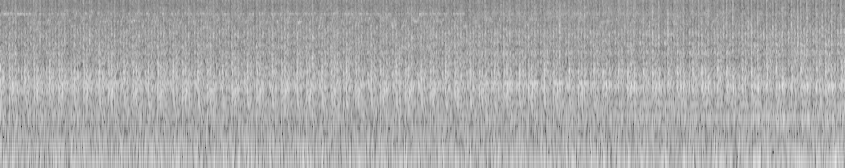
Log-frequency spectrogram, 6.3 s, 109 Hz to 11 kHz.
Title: 1997 Ford F-350 turbo diesel bad injectors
